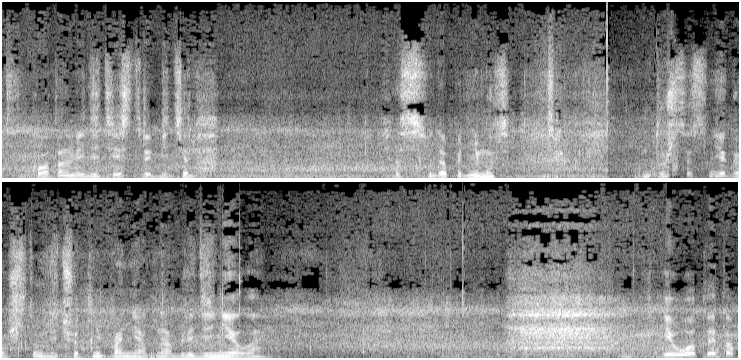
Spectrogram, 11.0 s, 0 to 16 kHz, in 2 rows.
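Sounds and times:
wind on microphone: 1.6 - 5.4, 6.0 - 11.0.

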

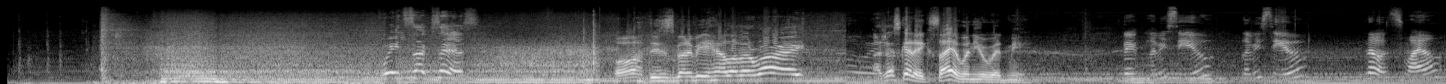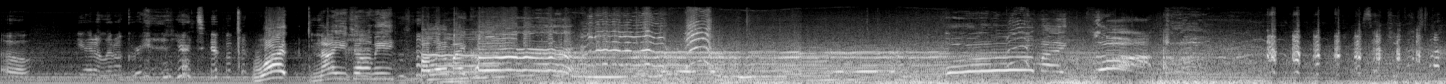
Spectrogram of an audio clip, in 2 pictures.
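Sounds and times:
car engine starting and idling: 0.1 - 28.9.

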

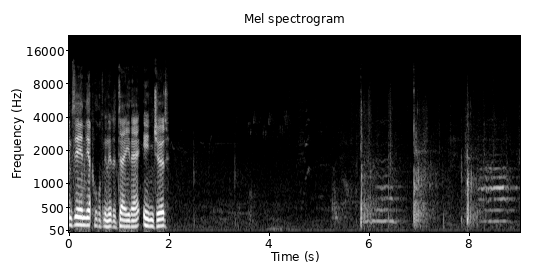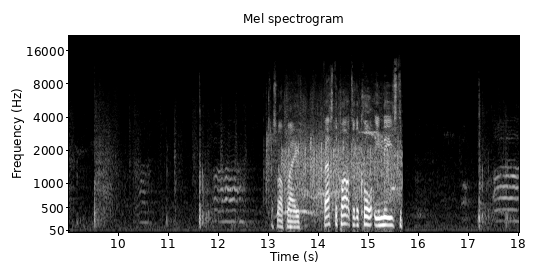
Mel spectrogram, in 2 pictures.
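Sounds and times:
racket striking tennis ball: 6.9 - 8.4.

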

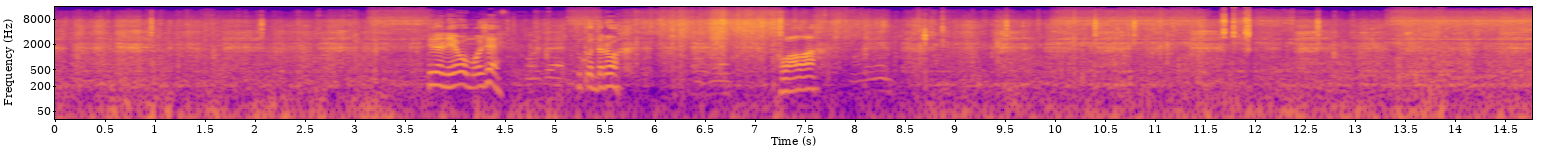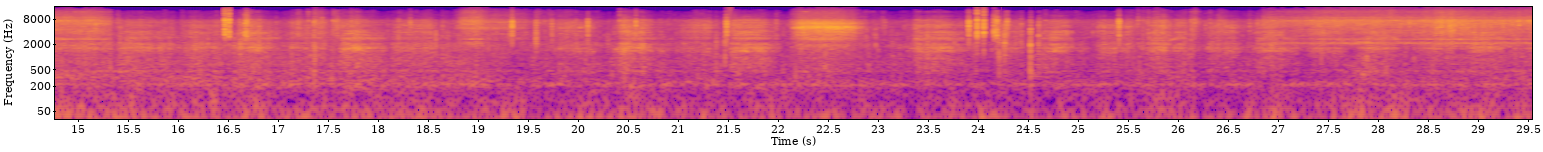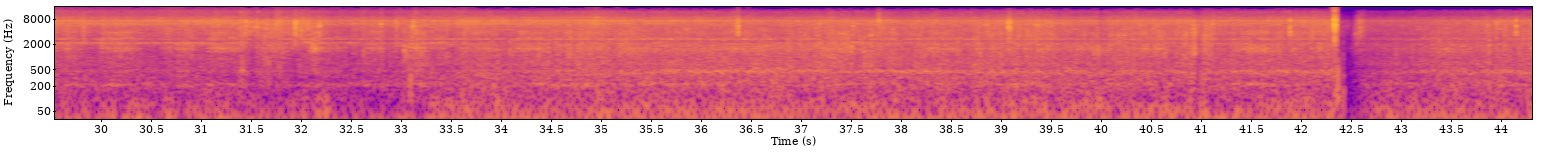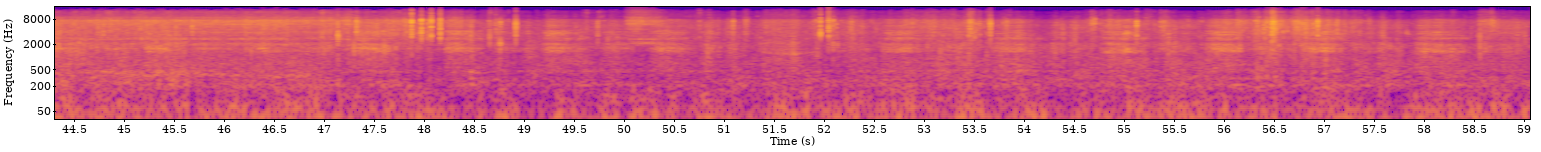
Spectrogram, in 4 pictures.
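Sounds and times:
bike rattling and clicking: 0.0 - 59.0
bike tyres on dirt and leaves: 0.0 - 59.0
low rumble: 4.5 - 59.0.

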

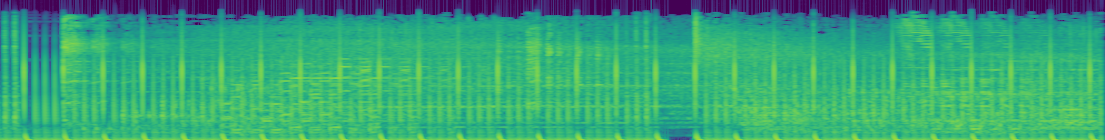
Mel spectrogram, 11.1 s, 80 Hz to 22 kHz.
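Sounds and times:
kick drum: 0.0 - 11.0
rolling bassline: 0.0 - 11.0
synth layers: 0.7 - 11.0.

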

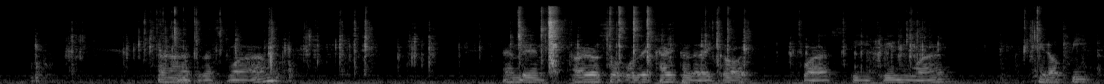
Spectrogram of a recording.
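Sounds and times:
small items clicking and tapping: 0.3 - 11.0.

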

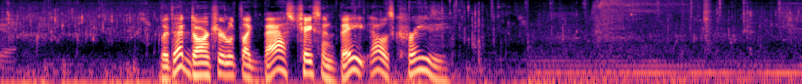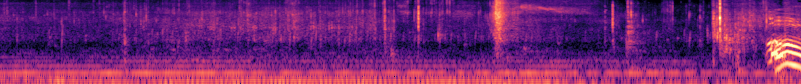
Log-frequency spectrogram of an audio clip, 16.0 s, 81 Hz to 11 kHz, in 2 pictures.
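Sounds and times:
boat motor humming: 0.0 - 16.0.

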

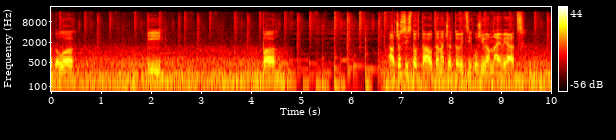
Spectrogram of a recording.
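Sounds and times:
diesel engine drone in car cabin: 0.0 - 10.0.

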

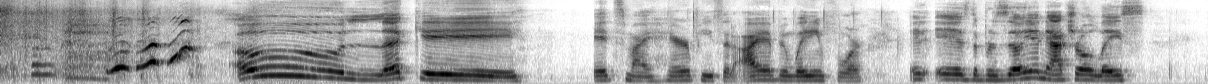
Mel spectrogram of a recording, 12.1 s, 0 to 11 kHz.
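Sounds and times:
packaging rustling: 0.0 - 2.3.

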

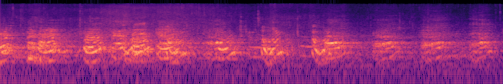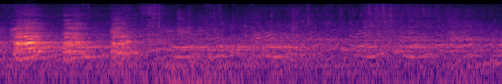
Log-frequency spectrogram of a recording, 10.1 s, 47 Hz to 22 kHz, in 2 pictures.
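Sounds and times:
sea lions barking: 0.0 - 10.0.

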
